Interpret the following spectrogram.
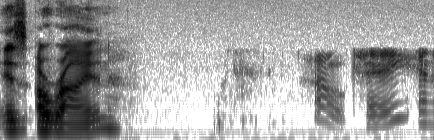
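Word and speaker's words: Aryan: My name is Orion. Okay. And how do you spell that? Ryan with an A at the beginning, A-R-Y-A-N.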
